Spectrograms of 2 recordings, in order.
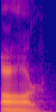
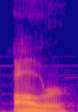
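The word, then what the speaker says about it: our: इसको नॉर्मली लोग बोलते हैं आर, जो कि बिल्कुल गलत प्रोनाउंसिएशन है, ठीक है। आपने इसको क्या बोलना है? आवर, आवर।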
